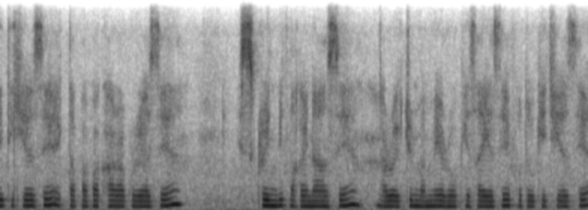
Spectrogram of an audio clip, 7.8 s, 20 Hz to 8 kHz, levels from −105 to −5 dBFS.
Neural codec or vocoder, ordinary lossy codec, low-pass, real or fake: none; Opus, 16 kbps; 7.2 kHz; real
